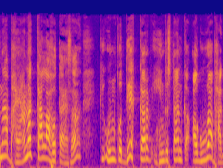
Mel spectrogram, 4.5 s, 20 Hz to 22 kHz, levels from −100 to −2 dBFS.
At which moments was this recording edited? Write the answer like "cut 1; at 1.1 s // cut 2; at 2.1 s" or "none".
none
